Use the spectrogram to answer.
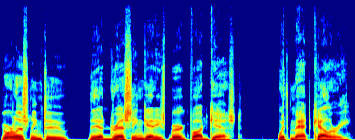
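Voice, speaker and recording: A man's voice: sits low, animated, measured pace, a little mellow, dry recording. A man announcing a podcast in a scripted show ident.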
